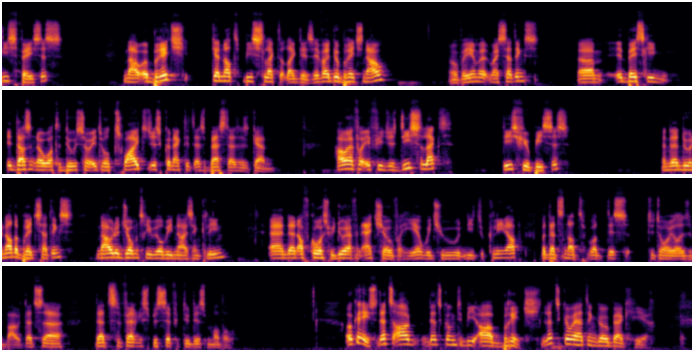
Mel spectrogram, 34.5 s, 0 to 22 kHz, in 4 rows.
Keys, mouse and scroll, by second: 4.4 w, 5.2 double click, 6.7 alt+scroll up 1, 12.4 alt+middle click, 13.1 alt+click, 18.3 alt+middle click, 19.9 alt+middle click, 24.0-24.5 scroll down 1, 24.5 middle click, 25.4 alt+middle click, 26.6 middle click, 29.7 middle click, 32.2 4, 33.0 middle click, 33.4-34.5 scroll up 1.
